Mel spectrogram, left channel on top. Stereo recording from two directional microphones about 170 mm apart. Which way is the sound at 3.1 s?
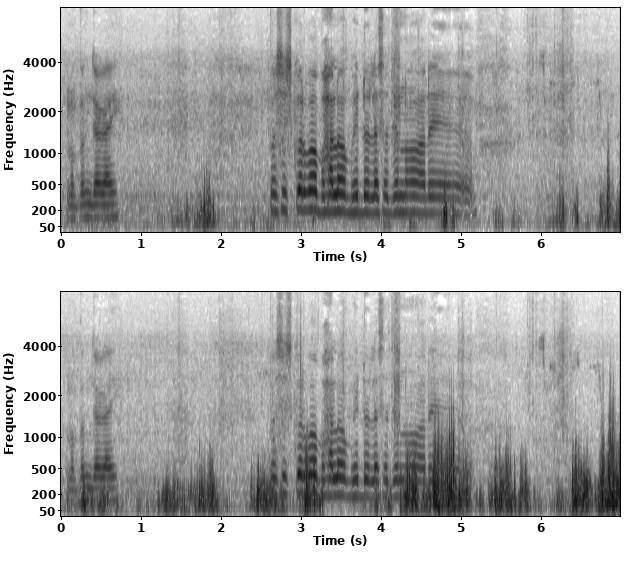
10° right (ahead or behind).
